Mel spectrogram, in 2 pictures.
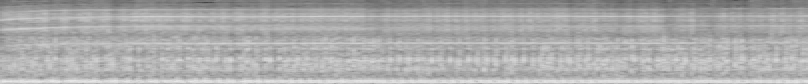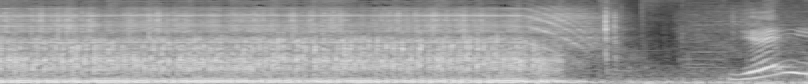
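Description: Rebuilt Delco-Remy heavy-duty starter motor free-running off a truck battery through jumper cables: it spins up quickly, runs at a steady high whine with a low electrical hum for about eight and a half seconds, then winds down in pitch when the current is cut.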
